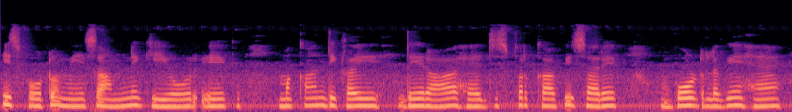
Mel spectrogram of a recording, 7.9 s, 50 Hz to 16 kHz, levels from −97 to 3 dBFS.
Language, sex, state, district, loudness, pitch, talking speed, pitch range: Hindi, female, Uttar Pradesh, Shamli, -18 LUFS, 195 Hz, 145 wpm, 190-205 Hz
